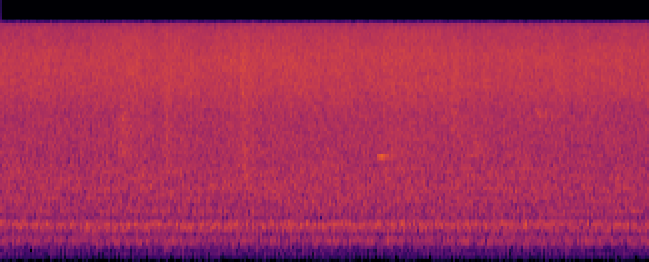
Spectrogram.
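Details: Honey bee colony being removed from a barn in La Feria, Texas: a dense, steady buzzing hum with a low droning band, unbroken throughout, with no other clear sounds.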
